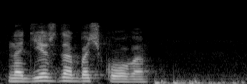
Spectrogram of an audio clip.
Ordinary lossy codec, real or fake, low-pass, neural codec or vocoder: Opus, 24 kbps; fake; 7.2 kHz; vocoder, 44.1 kHz, 128 mel bands, Pupu-Vocoder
